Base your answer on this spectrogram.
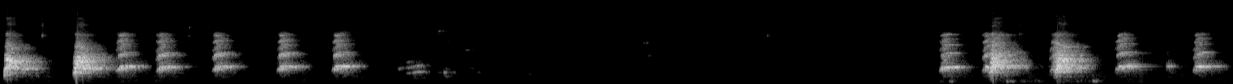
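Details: Blenheim Cavalier King Charles Spaniel puppies in a home puppy pen before Christmas, born November 14, 2022. A run of about eight high, evenly spaced yappy barks gives way to a long silence, then a second burst of six barks.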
